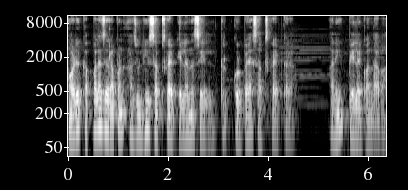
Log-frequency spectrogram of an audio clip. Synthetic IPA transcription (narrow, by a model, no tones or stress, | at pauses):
ɔɽjokəpːalad͡zəɾapəɳəd͡zuːnɦiːsəbskɾajb̚kelənəselt̪əɾkɾupjasəbskɾajbkəɾa | aɽ̃ibelajkɔ̃nd̪ʱaba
